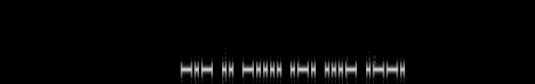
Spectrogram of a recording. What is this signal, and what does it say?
Morse code, heard as a keyed tone, about 36 wpm, 700 Hz. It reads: KI6RVP
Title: USA Call Signs - 6 Characters - 35wpm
